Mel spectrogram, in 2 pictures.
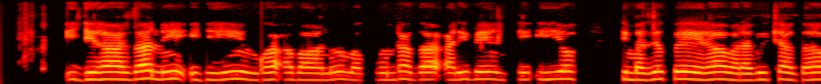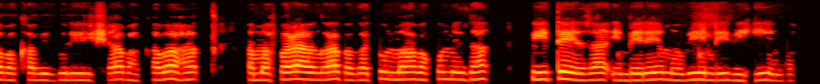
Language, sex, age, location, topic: Kinyarwanda, female, 50+, Musanze, agriculture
